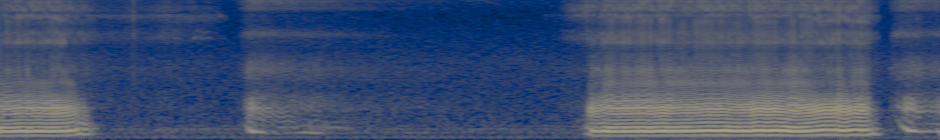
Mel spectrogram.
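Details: Sleeping dog snoring: long, buzzing, fluttering snores with quiet pauses between, about one breath every four seconds.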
